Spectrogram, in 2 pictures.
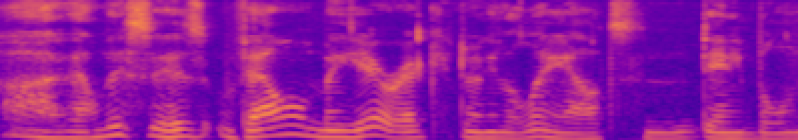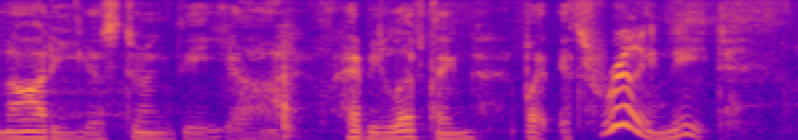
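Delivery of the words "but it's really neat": excited voice breaking, high crack. Speaker describing a comic's artists, voice cracking with excitement. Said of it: "Listen to my voice crack".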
